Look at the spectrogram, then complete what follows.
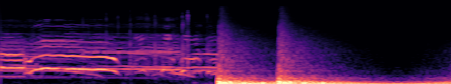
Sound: whooping

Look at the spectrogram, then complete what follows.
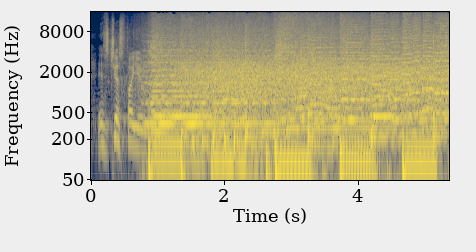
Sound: applause

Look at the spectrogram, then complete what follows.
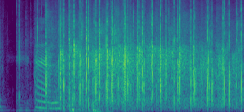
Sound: attendees applauding

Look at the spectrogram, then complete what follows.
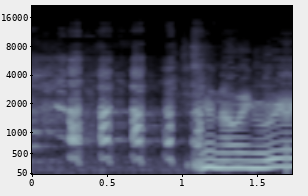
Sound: laughter

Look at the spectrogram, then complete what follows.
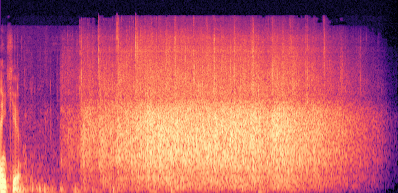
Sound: applause

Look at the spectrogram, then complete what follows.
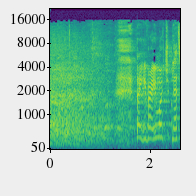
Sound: audience laughs

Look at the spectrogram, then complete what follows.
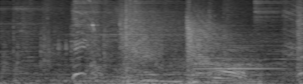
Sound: grunting

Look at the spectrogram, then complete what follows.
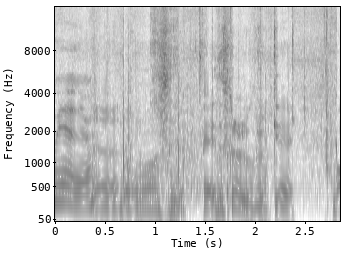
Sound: laughing

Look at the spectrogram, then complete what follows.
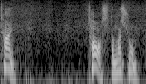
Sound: mushrooms sizzling

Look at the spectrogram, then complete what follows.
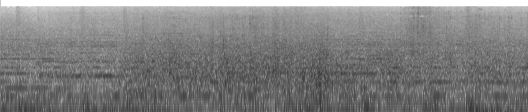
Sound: water gushing

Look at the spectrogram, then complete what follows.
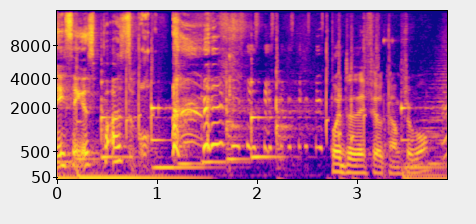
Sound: laughing

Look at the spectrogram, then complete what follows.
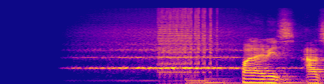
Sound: static hissing

